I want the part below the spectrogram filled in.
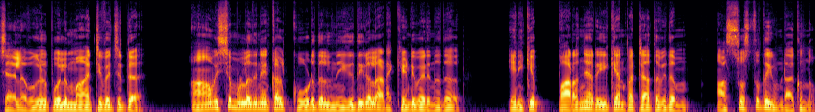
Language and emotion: Malayalam, angry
